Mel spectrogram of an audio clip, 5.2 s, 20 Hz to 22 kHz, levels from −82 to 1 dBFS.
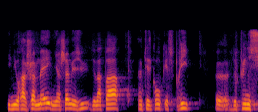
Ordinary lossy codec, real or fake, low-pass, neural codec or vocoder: none; fake; 7.2 kHz; codec, 16 kHz, 2 kbps, X-Codec, HuBERT features, trained on balanced general audio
